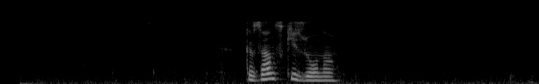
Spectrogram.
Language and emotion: Russian, neutral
